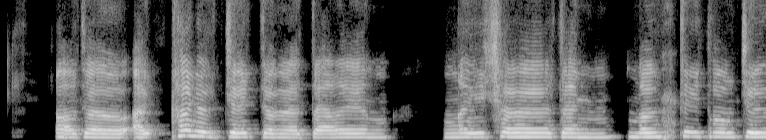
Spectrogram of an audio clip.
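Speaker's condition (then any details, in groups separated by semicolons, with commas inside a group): Moebius syndrome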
